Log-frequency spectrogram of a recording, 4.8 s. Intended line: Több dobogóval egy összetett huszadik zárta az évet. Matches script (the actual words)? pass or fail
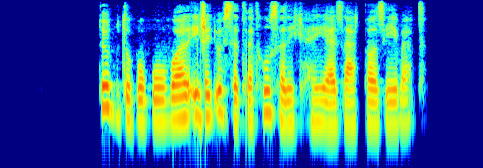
fail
